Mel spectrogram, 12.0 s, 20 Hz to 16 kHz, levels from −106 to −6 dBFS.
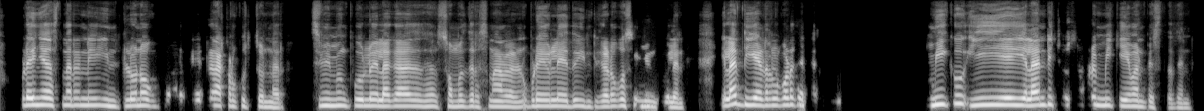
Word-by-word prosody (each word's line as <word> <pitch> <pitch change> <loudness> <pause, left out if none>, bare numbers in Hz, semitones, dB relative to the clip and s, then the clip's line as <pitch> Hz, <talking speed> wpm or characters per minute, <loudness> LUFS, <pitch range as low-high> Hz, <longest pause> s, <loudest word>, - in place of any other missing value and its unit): ఇప్పుడు 230 0 +3
ఏం 230 - +3
చేస్తున్నారండి, 225 0 0
ఇంట్లోనే 200 +3 0
ఒక 185 - -13
పార్క్ 280 0 -18
పెట్టి 215 +2 -1
అక్కడ 200 -2 -6
కూర్చుంటున్నారు. 165 -6 -4 0.3
స్విమ్మింగ్ 210 -1 0
పూల్‌లో, 205 -1 +1
ఇలాగా 195 0 +3 0.4
సముద్ర 185 0 -2
స్నానాలని, 180 -2 -1
ఇప్పుడు 195 +1 0
ఏమి 195 0 +1
లేదు. 190 +1 -1
ఇంటికాడ 180 +1 -2
ఒక 210 - 0
స్విమ్మింగ్ 185 -5 -3
పూల్ 160 -1 -1
అని. 145 - -10 0.4
ఇలా 245 +5 +8
థియేటర్‌లు 220 -1 +2
కూడా 235 +1 +1
కట్టెస్తన్నారు. 210 - -10 1.1
మీకు 255 +2 +1 0.2
ఈ - - +3 0.3
ఏ - - +8 0.2
ఇలాంటివి 225 +2 +4
చూసినప్పుడు 245 +2 -7
మీకేమనిపిస్తదండి? 175 -9 -4
200 Hz, 160 wpm, -23 LUFS, 180-225 Hz, 1.1 s, ఇలా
